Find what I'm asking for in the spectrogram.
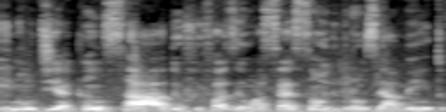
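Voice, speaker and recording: A woman's very deep, low voice with fairly even intonation at a fairly quick pace, amid noticeable background noise and audible room echo. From Aracaju, Sergipe, Brazil. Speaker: entrepreneur, tanning business owner. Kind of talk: interview. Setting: studio. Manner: articulate, trained speaker.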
